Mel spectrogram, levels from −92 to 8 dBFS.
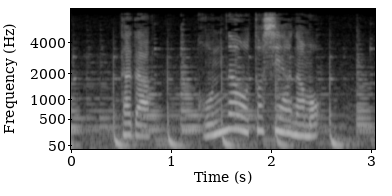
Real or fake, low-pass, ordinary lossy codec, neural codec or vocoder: real; 7.2 kHz; none; none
